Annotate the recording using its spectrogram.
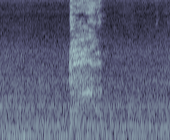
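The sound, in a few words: coughing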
